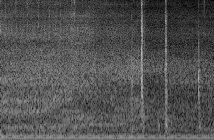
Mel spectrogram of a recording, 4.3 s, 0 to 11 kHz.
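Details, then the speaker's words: Salvage 2006 Bentley Continental Flying Spur, low mileage, about 90°F out, after start-up: deep even rumble, steady beat, no misses, taps or knocks; idling as it should, no check engine lights. "you can hear underneath the hood that the engine is hring right along as it"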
